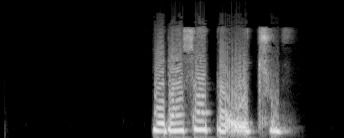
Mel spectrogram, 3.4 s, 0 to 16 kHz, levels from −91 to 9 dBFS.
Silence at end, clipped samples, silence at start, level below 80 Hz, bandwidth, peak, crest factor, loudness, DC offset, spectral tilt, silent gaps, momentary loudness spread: 0.55 s; 0.3%; 1.55 s; -44 dBFS; 7.8 kHz; 0 dBFS; 10 dB; -8 LUFS; under 0.1%; -5.5 dB/octave; none; 6 LU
